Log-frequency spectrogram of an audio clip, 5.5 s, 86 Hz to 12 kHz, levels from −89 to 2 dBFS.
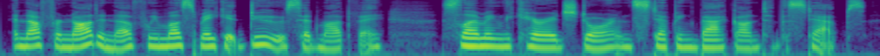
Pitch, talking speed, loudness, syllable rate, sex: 195 Hz, 230 wpm, -19 LUFS, 5.9 syllables/s, female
